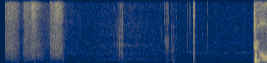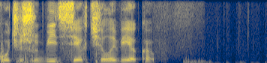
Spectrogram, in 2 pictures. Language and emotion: Russian, neutral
